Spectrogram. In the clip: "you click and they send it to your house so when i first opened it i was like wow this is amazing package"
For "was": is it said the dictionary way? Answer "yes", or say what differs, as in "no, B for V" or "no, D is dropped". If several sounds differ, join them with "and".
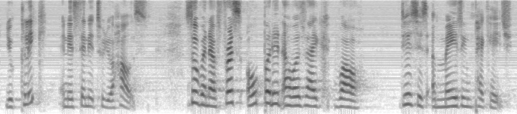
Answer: no, S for Z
